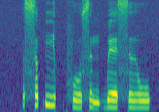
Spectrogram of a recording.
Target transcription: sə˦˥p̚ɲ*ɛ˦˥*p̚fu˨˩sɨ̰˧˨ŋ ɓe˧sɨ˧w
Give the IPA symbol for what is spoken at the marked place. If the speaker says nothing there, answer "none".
ə˦˥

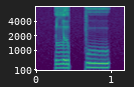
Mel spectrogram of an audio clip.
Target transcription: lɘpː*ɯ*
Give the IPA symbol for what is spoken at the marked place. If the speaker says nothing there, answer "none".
u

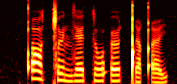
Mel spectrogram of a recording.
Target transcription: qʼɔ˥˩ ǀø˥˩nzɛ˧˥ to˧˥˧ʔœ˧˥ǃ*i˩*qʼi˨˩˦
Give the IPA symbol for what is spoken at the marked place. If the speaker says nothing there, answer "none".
i˩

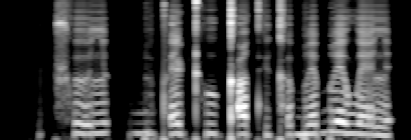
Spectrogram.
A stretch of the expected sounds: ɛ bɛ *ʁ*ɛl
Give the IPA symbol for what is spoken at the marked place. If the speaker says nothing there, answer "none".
w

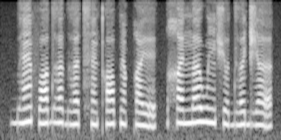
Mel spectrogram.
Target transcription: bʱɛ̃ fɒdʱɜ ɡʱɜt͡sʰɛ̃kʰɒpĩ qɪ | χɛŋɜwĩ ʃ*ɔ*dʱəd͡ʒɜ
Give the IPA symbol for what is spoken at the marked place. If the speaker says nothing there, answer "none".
ʊ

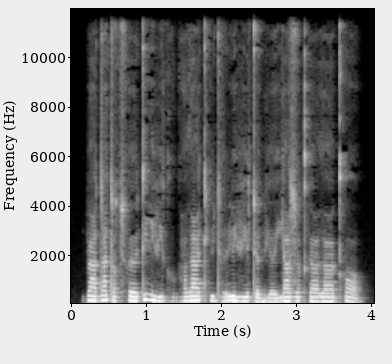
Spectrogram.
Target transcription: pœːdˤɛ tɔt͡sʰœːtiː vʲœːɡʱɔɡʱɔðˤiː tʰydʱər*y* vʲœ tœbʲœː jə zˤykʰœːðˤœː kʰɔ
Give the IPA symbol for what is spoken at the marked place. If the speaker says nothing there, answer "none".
y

